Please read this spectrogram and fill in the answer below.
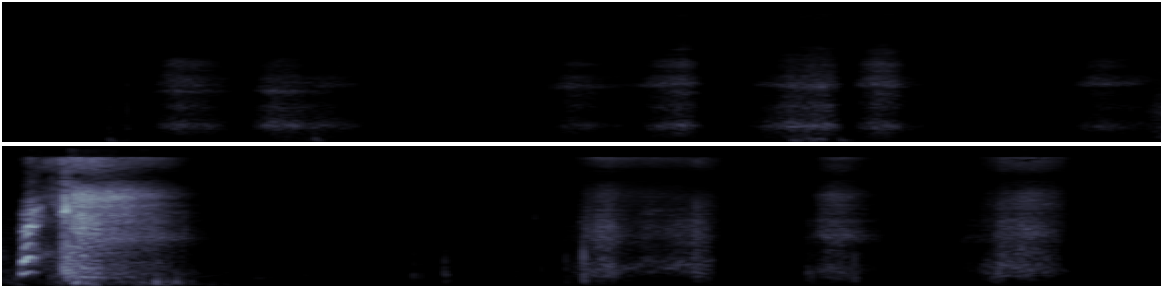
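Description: Quick short inhalations building up to one loud sneeze, followed by several more short sneezes; repeated sneezing from allergies plus a cold.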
